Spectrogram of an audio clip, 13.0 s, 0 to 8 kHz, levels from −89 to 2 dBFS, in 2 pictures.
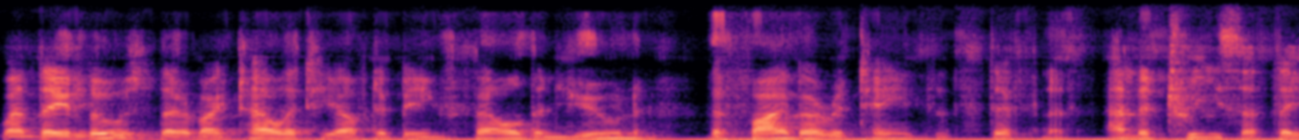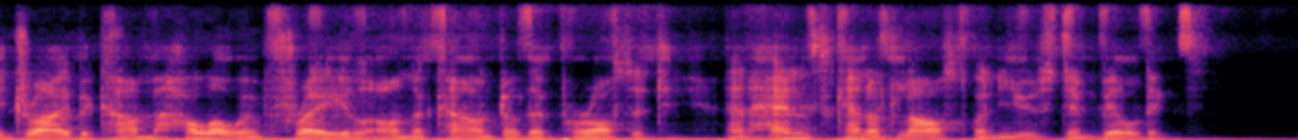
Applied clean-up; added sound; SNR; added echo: neural mask model DeepFilterNet 3.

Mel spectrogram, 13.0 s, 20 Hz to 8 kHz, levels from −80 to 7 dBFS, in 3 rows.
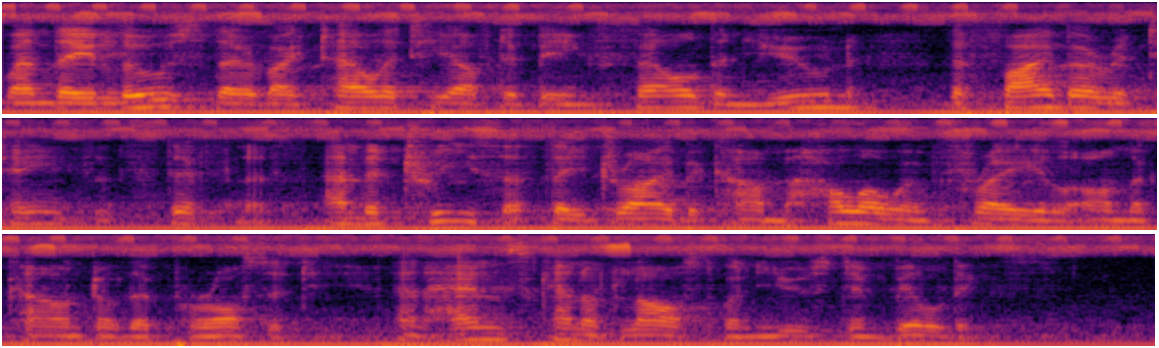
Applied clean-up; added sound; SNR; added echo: none; Cricket; 4 dB; reverberation time 2.5 s.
